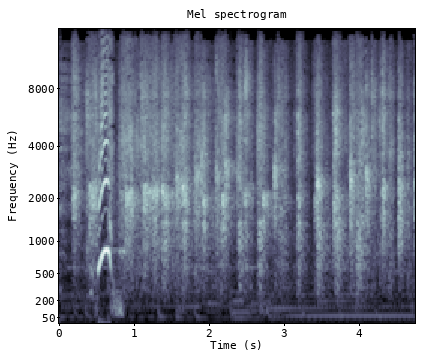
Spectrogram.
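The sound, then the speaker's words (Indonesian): Hand clapping from several people, a dense, irregular patter of sharp claps running steadily throughout, with a brief rising-and-falling whistle-like cry near the start. “wow boleh tepuk tangan dulu my lady dong”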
